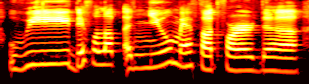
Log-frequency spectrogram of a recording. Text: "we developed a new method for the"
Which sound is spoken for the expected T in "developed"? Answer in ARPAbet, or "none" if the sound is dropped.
none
